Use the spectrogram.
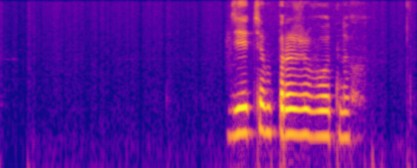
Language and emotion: Russian, neutral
